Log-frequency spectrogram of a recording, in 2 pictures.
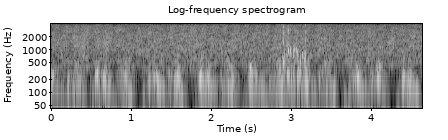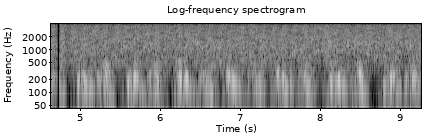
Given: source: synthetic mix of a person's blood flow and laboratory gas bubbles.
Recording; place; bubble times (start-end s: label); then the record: Doppler ultrasound of blood flow; precordium
2.82-3.25 s: bubbles
From the record:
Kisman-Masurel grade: 212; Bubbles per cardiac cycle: several, 3 to 8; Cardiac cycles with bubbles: 1 to 10%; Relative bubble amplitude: moderate (0.250 to 0.450); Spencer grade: 1 (occasional bubble signal discernible with the cardiac motion signal, with majority of cardiac periods free of bubbles); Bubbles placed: anywhere in the cardiac cycle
